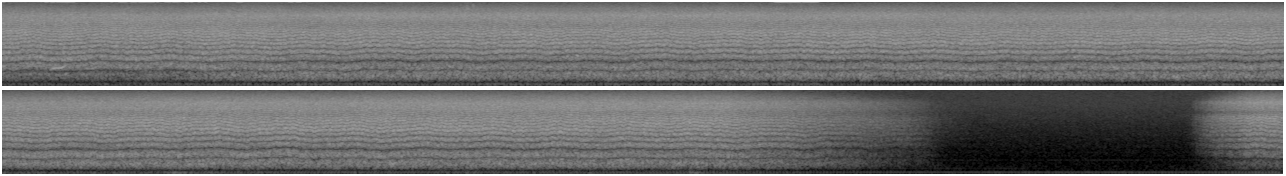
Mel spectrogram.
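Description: Big Deep Ford Falls, a waterfall beside a deep crevice in Transylvania County, North Carolina, roars as a steady broadband rush of falling water, loud and continuous before dropping away briefly near the end.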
